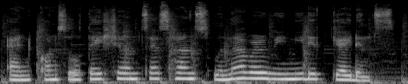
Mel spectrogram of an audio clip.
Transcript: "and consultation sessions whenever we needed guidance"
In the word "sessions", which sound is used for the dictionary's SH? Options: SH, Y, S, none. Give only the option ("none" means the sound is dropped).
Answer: S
